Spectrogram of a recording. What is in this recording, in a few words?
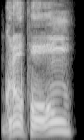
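Speech Pilots Torpedo, Brazilian Portuguese; World Of Warships; PT BR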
